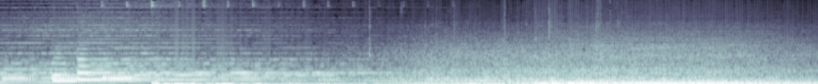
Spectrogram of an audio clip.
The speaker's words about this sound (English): As we drive out of Al Hol, Farhad stops the car and pulls over.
